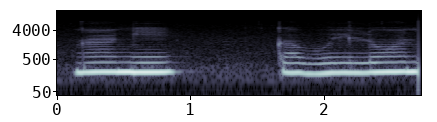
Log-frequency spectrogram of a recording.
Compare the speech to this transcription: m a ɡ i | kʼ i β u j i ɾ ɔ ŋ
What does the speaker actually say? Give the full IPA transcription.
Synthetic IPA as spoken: ŋ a ŋ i | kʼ a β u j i l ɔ n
